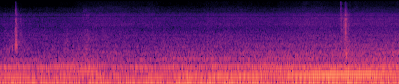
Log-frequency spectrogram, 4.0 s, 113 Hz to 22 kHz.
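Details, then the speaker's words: 2005 Range Rover L322 with BMW V8, 171k miles, recent maintenance, driving in high range: smooth low growl rising a little as it pulls, even firing, no knocks or whines; a healthy engine on the road. "And I don't know if you can hear it, but it's got a good little growl, and most of them do. It's not just this truck."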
